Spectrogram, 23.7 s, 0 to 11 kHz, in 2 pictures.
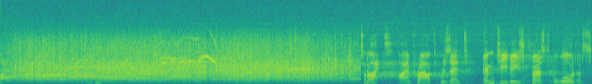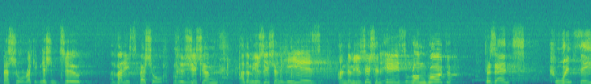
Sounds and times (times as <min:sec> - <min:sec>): Speech: 0:07.2 - 0:23.6.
